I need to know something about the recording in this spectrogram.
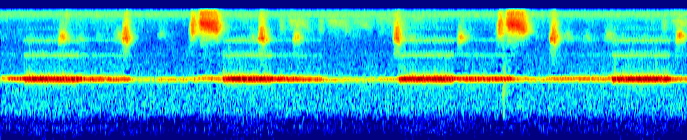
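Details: Warm summer night in Bulgaria with crickets in the grass: one continuous high-pitched trill holds steady while louder sharp chirping bursts swell and fade in pulses a couple of seconds apart, recorded by a surround microphone.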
